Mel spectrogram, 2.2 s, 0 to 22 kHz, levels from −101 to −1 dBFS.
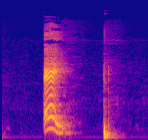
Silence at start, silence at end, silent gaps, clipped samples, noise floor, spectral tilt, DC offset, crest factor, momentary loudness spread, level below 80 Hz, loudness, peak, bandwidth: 0.65 s; 0.55 s; none; under 0.1%; -72 dBFS; -5 dB/octave; under 0.1%; 20 dB; 19 LU; -50 dBFS; -16 LUFS; -2 dBFS; 12 kHz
